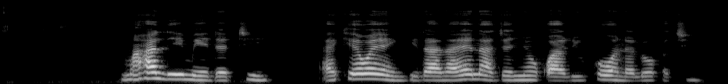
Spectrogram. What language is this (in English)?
Hausa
